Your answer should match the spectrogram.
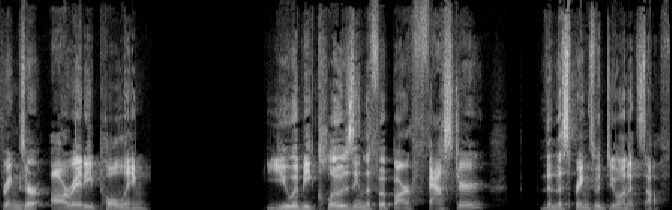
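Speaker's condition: No condition

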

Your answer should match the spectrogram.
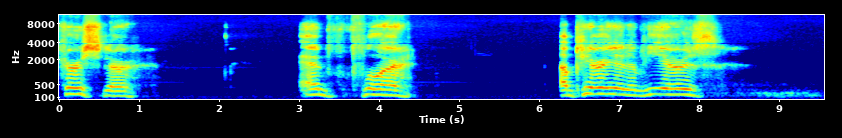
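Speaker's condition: Parkinson's disease; diagnosed over 9 years ago

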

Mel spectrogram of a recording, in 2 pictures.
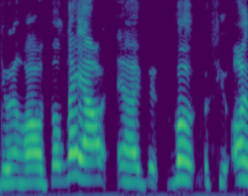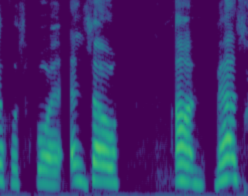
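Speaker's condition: Cerebral palsy; ambulatory

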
